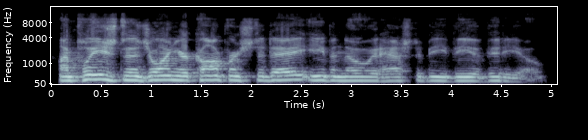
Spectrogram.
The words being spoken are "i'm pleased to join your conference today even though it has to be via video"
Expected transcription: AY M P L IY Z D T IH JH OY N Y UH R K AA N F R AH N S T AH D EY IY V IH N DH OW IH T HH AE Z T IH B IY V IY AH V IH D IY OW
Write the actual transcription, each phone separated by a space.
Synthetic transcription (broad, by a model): AY M P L IY Z T IH JH OY N Y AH R K AA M F R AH N S T AH D EY IY V IH N DH OW IH T HH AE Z T IH B IY V IY AH V IH D IY OW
